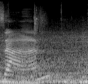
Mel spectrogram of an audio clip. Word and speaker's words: Zan: My name is Zan. Zan, okay. Like Xanax, but not like Xanax.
